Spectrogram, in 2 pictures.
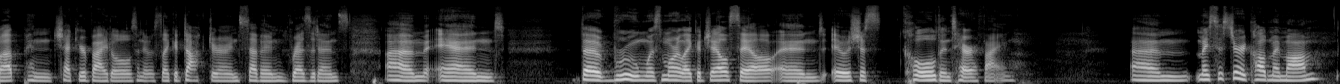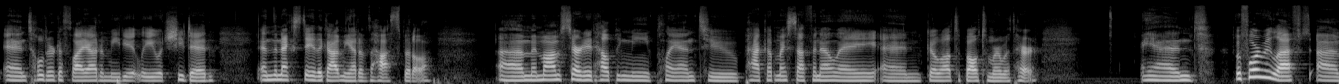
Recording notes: Told this story live at our 9th anniversary show on 20 March 2019 at Buntport Theater in Denver. Told this story live at our 9th anniversary show on 20 March 2019 at Buntport Theater in Denver.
